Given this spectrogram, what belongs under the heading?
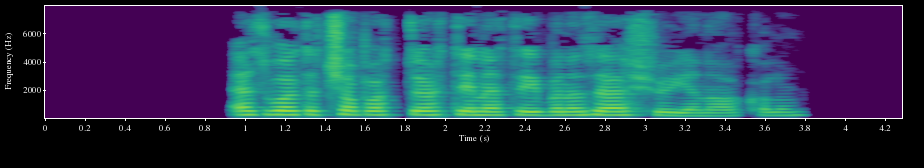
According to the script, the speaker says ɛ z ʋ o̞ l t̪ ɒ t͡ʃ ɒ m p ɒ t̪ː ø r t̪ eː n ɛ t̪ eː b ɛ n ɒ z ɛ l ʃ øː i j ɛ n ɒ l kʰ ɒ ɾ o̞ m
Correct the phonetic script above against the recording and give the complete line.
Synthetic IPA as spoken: ɛ z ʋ o̞ l t̪ ɒ t͡ʃ ɒ p ɒ t̪ː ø r t̪ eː n ɛ t̪ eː b ɛ n ɒ z ɛ l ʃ øː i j ɛ n ɒ l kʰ ɒ l o̞ m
